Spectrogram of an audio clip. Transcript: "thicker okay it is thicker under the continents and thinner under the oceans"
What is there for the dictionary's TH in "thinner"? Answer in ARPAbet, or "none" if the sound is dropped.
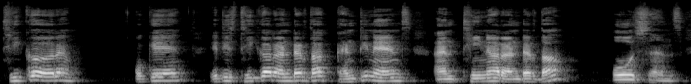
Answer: T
